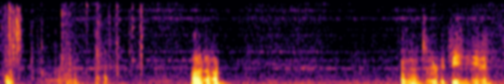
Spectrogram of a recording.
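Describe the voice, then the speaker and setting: Music plays as a man talks fairly quickly. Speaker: gaming streamer. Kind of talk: gameplay commentary. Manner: halting.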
